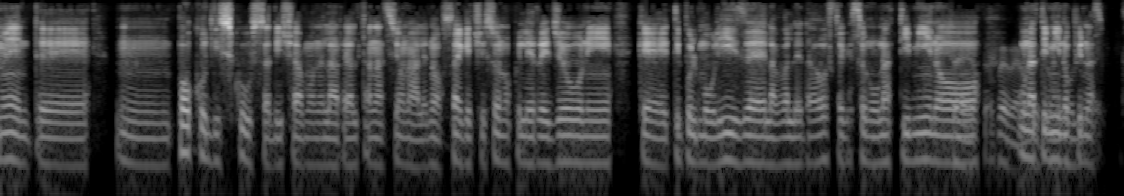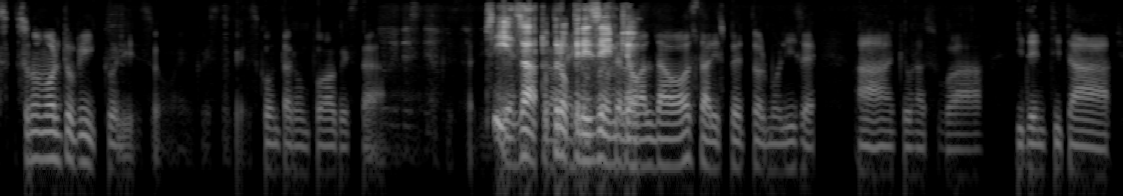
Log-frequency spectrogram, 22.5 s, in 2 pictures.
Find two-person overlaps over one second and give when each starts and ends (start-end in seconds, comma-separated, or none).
9.5-11.1, 16.1-17.7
